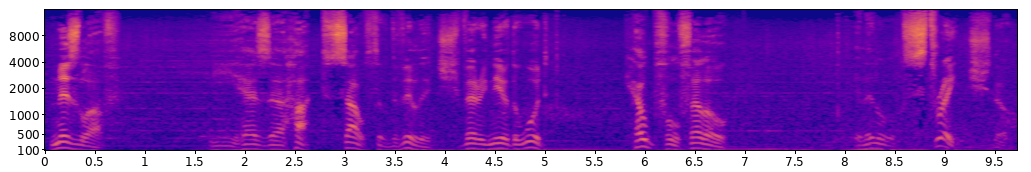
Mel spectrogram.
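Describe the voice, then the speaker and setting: A stern foreign commander in a video game, formal and measured as he gives orders. His voice is fairly low. Clear music plays behind him. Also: expressive.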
